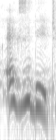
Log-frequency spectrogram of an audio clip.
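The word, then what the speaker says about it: exhibit: वैसे ही प्रोनाउंस करेंगे ए के आगे जो एक्स है वो जी की तरह साउंड होगा और जो ह है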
